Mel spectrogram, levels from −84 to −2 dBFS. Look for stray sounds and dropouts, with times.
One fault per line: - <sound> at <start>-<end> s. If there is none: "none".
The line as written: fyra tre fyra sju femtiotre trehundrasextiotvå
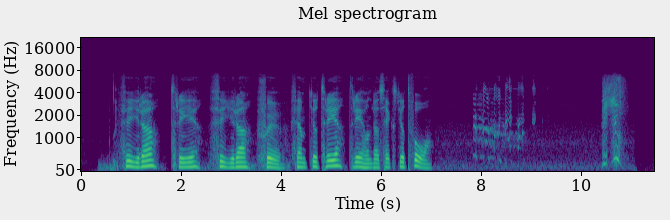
- laugh at 7.8-9.4 s
- sneeze at 10.4-11.0 s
